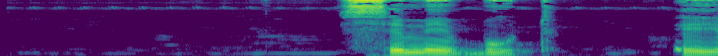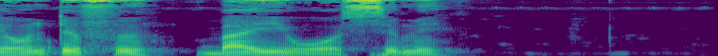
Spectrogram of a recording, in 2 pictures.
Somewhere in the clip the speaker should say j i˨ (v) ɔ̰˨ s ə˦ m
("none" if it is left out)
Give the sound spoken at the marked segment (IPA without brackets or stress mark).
w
